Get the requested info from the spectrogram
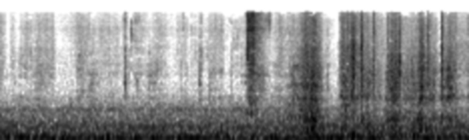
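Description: Tortilla chips being chewed and crunched, with a few short, sharp, noisy sounds in the second half, over a steady low hum in the car.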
